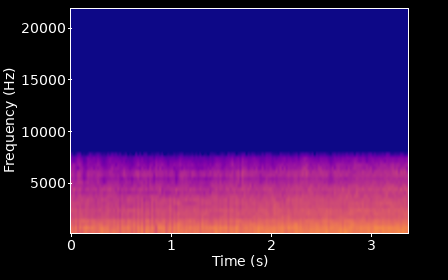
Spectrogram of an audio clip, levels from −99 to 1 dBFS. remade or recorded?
remade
